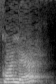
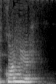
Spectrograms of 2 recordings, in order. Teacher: Colher tem um som mais fraco no E, colher tem um som mais acentuado no E.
